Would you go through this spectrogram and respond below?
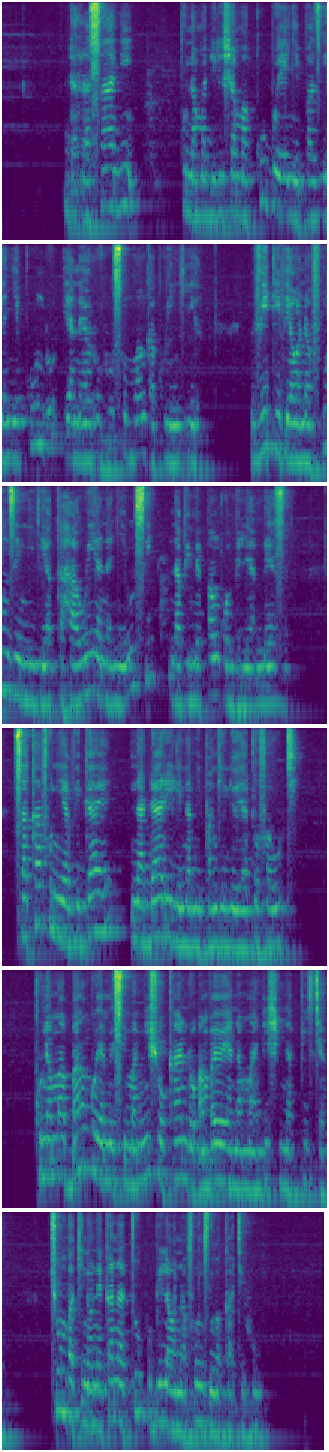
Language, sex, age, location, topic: Swahili, female, 36-49, Nairobi, education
